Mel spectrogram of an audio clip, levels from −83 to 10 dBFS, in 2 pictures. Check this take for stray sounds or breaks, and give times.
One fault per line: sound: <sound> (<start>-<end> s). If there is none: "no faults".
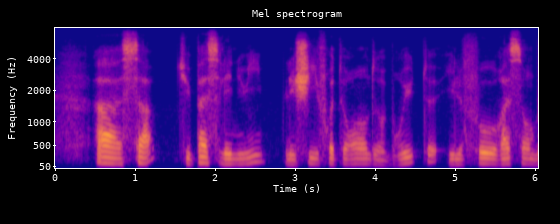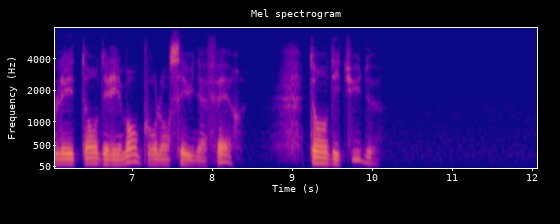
no faults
